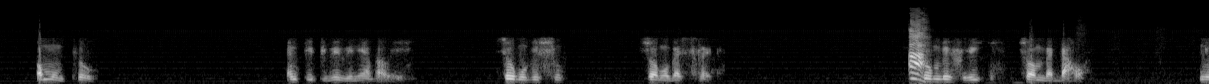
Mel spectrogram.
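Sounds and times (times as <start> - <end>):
low electrical hum: 0.0 - 12.0
person speaking: 9.1 - 9.9.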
